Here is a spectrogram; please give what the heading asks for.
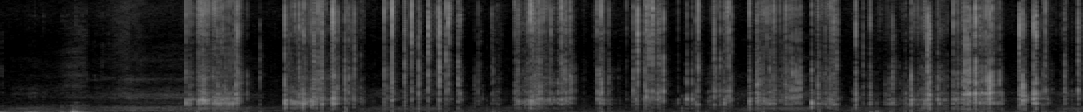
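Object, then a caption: Rhinestone-covered high-heel shoe. Long acrylic nails tap and scratch the rhinestones on a single pink Jimmy Choo high-heel pump with a pink crystal bow on the toe. After a quiet start with a soft low thud, the nails make rapid, bright, gritty scratching bursts with short gaps between them. Each sound cuts off dry, with no ring.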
